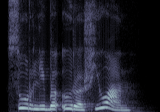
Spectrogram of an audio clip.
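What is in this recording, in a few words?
"сур либӧ ырӧш юан", Komi, female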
